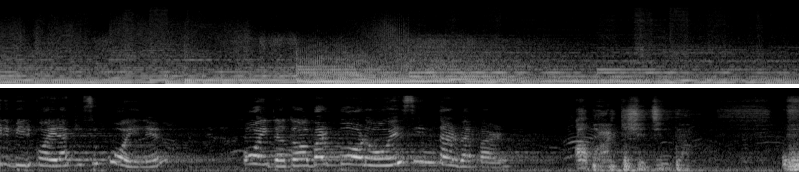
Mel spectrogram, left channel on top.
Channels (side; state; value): both; different; correlation -0.01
